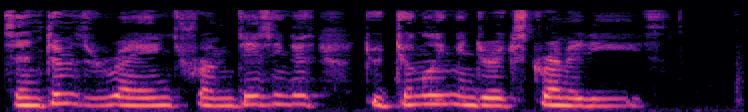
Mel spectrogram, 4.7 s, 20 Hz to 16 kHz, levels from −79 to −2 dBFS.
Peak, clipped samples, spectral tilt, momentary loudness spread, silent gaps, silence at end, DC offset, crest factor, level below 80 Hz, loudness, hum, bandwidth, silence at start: -8 dBFS; under 0.1%; -2.5 dB/octave; 11 LU; none; 0.5 s; under 0.1%; 16 dB; -64 dBFS; -24 LUFS; none; 11.5 kHz; 0.05 s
